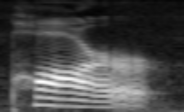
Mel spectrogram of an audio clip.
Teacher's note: it's this hollow, strange sound that is not an R, it's not a W, it's not anything.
